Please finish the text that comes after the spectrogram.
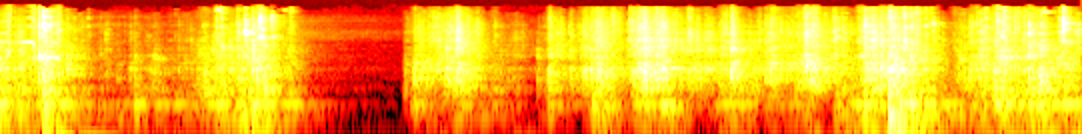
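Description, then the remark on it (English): A small saw rasps in quick, scratchy back-and-forth strokes, pauses briefly, then resumes with a steady metallic grinding rhythm. No one speaks. “He took out his micro saw. He began sawing off the spiky spikes that were stuck to the sides of Blue Pig's nose.”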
